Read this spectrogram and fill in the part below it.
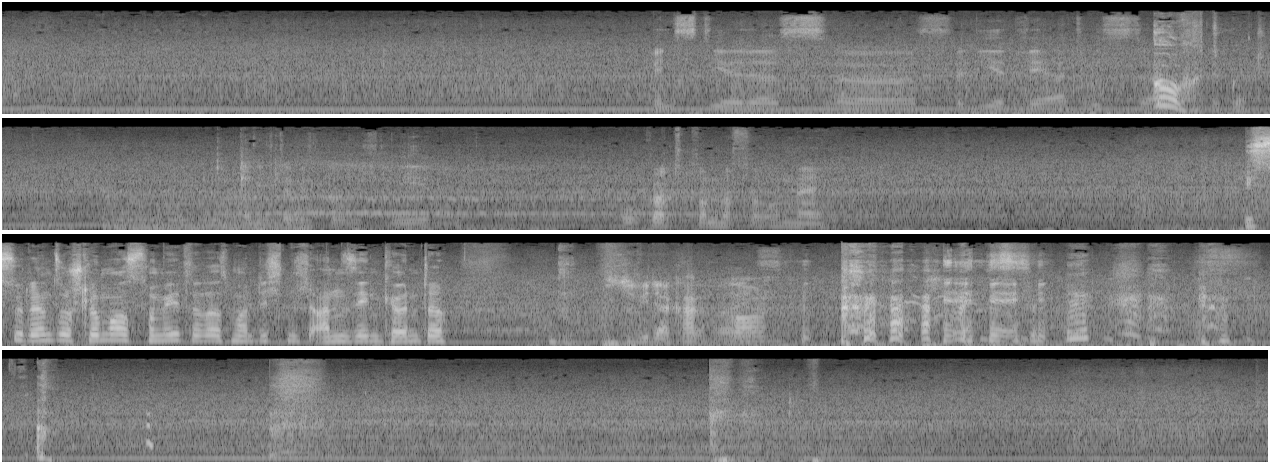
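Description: A race car engine hums steadily at high speed.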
